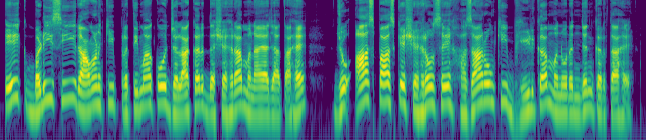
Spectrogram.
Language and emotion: Hindi, neutral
